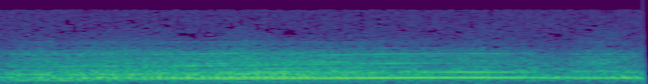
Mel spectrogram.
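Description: A car engine idles and rumbles steadily, its low hum holding a slightly rising pitch as the car pulls up a short way in front of a cabin before easing to a stop.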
